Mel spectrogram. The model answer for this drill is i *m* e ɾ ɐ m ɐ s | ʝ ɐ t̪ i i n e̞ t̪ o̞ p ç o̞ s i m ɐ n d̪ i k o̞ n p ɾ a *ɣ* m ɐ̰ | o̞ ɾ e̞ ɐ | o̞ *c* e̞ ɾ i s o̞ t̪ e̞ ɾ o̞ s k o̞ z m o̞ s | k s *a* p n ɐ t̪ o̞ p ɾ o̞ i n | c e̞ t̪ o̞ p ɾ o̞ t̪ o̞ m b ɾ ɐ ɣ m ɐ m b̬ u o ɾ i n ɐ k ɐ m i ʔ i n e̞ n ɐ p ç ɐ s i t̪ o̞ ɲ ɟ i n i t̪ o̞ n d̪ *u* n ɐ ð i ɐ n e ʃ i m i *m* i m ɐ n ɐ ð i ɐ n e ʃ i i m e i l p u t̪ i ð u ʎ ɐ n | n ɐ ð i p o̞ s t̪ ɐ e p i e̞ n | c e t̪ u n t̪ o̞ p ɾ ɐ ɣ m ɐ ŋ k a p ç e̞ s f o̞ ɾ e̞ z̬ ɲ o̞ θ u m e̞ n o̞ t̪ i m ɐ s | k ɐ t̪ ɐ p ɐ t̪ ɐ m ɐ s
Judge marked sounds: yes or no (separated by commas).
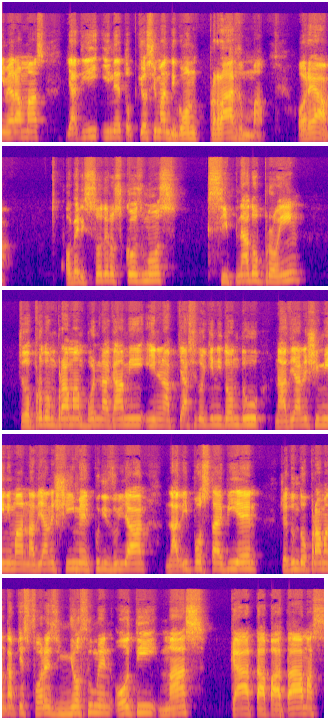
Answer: yes, yes, no, no, yes, no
